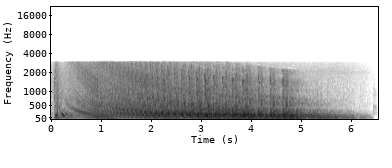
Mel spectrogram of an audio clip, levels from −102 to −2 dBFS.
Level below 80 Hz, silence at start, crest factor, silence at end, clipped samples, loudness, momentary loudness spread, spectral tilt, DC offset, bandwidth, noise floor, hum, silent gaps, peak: -30 dBFS; 0.05 s; 16 dB; 0.5 s; under 0.1%; -21 LUFS; 16 LU; -14 dB/octave; under 0.1%; 3.1 kHz; -52 dBFS; none; none; -4 dBFS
